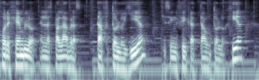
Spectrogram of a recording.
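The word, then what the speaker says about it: ταυτολογία: En el segundo caso se pueden pronunciar como af, ev, como por ejemplo en las palabras taftología, que significa tautología, o en la palabra lefgemia, que significa leucemia.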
